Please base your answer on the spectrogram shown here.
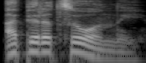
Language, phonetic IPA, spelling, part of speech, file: Russian, [ɐpʲɪrət͡sɨˈonːɨj], операционный, adjective, Ru-операционный.ogg
- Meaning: 1. operating 2. operations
